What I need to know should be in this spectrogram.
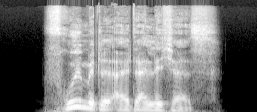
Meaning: strong/mixed nominative/accusative neuter singular of frühmittelalterlich
- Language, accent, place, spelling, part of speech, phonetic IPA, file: German, Germany, Berlin, frühmittelalterliches, adjective, [ˈfʁyːˌmɪtl̩ʔaltɐlɪçəs], De-frühmittelalterliches.ogg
